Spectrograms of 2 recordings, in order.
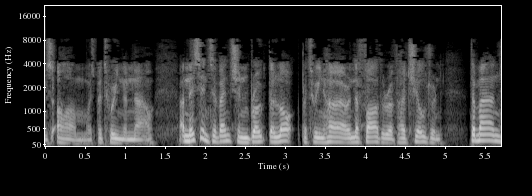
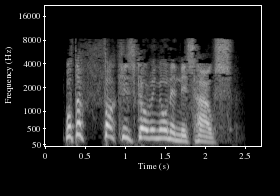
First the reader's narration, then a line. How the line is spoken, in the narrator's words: shouted Charlie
